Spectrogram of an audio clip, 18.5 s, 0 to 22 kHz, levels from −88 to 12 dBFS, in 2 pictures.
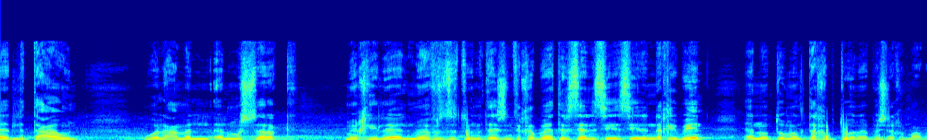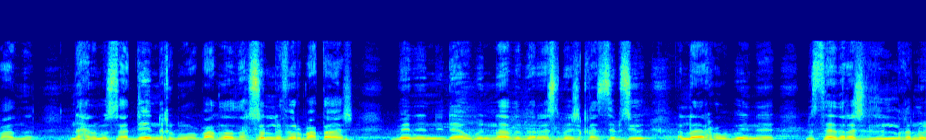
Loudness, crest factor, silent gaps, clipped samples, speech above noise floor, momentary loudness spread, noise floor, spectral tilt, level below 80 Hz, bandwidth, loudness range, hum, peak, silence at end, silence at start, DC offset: -29 LUFS; 16 dB; none; under 0.1%; 21 dB; 10 LU; -49 dBFS; -5 dB/octave; -54 dBFS; 15.5 kHz; 3 LU; none; -12 dBFS; 0 s; 0 s; under 0.1%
